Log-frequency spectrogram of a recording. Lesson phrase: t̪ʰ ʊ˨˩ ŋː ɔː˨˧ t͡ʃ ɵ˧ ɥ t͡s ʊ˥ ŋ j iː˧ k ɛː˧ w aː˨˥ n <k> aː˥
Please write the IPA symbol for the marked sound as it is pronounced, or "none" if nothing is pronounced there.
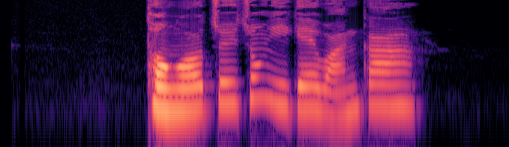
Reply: k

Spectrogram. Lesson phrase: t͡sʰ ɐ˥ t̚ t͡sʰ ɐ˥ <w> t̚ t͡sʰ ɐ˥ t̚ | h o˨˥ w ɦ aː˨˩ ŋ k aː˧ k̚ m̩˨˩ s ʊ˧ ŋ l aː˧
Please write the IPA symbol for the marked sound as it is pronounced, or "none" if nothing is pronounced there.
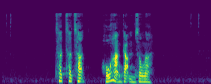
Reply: none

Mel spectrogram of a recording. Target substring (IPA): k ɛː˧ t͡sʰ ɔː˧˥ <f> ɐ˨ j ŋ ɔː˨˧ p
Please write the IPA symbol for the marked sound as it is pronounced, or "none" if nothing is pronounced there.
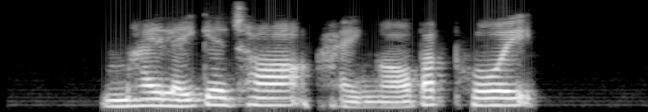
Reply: h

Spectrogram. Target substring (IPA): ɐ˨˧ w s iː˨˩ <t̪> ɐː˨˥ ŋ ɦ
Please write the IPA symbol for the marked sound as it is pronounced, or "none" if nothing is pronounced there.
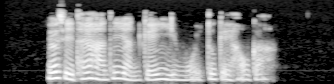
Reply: t̪ʰ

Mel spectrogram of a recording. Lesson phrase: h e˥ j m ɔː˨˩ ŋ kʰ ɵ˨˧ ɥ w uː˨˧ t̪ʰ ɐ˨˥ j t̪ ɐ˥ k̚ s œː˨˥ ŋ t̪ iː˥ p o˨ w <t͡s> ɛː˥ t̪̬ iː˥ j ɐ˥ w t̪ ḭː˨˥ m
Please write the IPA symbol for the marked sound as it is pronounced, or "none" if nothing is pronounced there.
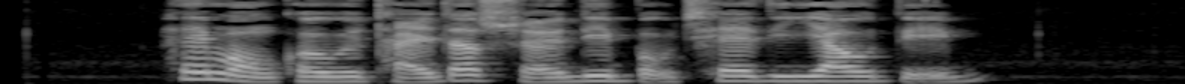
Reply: t͡sʰ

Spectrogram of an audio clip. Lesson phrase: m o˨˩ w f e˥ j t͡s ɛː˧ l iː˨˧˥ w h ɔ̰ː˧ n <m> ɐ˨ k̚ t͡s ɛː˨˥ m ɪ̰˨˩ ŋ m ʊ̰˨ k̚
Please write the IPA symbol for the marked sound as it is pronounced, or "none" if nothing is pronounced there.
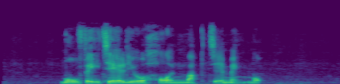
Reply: m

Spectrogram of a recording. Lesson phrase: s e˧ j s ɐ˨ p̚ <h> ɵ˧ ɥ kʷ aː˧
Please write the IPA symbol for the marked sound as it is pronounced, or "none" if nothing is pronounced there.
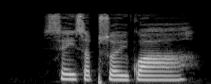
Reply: s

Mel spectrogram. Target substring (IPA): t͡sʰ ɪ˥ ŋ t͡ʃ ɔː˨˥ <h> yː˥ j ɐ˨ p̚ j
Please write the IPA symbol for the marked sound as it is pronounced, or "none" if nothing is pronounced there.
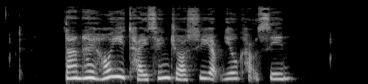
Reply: s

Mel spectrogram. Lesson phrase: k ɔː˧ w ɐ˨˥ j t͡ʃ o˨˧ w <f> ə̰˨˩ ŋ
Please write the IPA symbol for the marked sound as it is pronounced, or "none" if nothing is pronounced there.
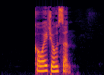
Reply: s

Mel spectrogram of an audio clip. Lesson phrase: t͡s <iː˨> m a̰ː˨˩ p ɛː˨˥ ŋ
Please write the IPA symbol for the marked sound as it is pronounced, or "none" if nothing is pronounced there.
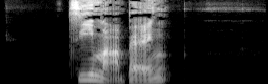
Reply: iː˥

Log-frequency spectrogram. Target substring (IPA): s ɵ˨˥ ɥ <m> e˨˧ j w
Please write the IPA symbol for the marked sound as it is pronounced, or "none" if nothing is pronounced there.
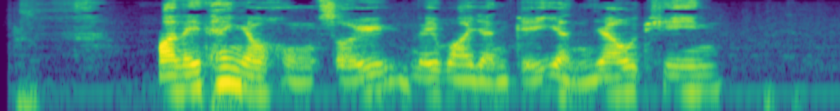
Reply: n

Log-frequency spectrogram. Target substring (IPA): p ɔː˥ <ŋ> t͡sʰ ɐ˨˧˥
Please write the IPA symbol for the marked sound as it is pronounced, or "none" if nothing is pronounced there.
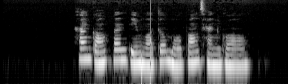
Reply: ŋ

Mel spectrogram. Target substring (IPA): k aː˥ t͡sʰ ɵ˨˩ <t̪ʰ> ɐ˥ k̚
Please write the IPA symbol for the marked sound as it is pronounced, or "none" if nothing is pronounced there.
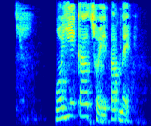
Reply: t̪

